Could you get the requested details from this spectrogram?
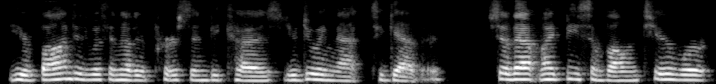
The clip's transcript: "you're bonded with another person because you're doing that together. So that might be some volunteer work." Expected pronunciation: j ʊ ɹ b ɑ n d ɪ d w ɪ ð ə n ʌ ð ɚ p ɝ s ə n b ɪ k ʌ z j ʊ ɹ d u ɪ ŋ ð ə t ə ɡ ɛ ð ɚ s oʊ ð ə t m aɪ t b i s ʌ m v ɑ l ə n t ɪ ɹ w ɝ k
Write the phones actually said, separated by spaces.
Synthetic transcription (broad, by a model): j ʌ ɹ b ɑ n d ɪ d w ɪ ð ə n ʌ ð ɚ p ɝ s ə n b ɪ k ʌ z j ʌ ɹ d u ɪ ŋ ð ə t ə ɡ ɛ ð ɚ s oʊ ð ə t m aɪ t b i s ʌ m v ɑ l ə n t ɪ ɹ w ɝ k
